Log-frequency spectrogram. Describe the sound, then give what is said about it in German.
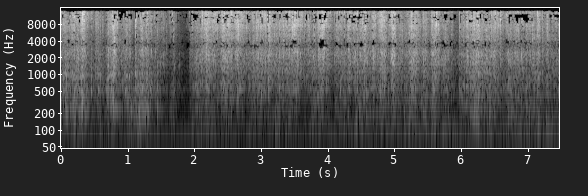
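Rustling and brief breaking of frozen vegetables: a dense, continuous brittle crackle with scattered sharper clicks and snaps, fairly loud throughout and without any talk. “vor allem weil bei tiefgekühltem Gemüse, Entschuldigung, das Rascheln, und kurz das Zerbrechen,”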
